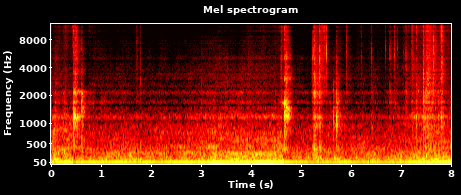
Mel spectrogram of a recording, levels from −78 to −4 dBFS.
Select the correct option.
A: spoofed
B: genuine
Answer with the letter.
A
